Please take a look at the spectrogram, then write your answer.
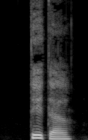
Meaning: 1. verbal noun of tesz (“to do; to put”): doing; putting 2. theorem 3. item, unit 4. movement (a large division of a larger musical composition)
- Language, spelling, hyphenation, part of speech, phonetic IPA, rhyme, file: Hungarian, tétel, té‧tel, noun, [ˈteːtɛl], -ɛl, Hu-tétel.opus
